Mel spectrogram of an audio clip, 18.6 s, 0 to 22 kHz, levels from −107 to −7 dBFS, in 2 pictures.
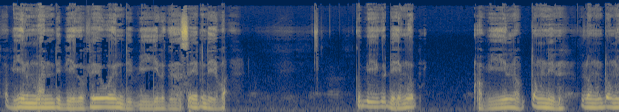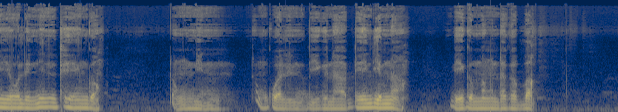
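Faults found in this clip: Periodic USB or driver dropouts. Regular ticks on the speech, every 1.02 s from 0.26 s to 17.66 s, around twenty in all. Each loses a couple of milliseconds, skipped rather than zero-filled. Probable component: USB audio interface or its driver, blocked by a recurring background task. Distinguished from network packet loss by the strict metronome spacing, and from mains or electrical interference by the ticks sounding only where signal is present.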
